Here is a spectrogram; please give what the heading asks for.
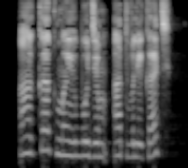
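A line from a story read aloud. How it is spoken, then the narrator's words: Curious squeak. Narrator (Russian): Заинтересованно пискнула Чата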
